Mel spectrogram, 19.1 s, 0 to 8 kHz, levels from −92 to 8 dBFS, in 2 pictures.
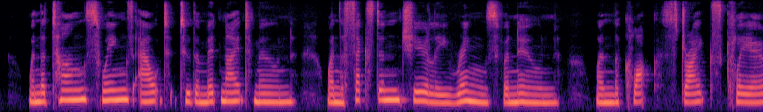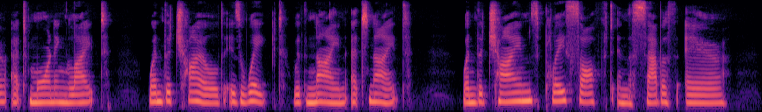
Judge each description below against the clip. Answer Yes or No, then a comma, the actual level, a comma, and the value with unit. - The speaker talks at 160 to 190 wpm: No, average, 145 wpm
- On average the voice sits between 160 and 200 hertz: Yes, medium, 185 Hz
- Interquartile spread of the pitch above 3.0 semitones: No, narrow, 2.5 semitones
